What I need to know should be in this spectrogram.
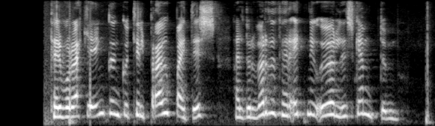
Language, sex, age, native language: Icelandic, female, 40-49, Icelandic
